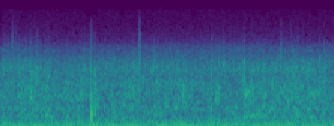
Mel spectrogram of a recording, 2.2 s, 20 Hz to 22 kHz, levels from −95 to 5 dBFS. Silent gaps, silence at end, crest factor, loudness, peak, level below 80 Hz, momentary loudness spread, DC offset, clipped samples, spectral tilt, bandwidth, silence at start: none; 0 s; 22 dB; -33 LUFS; -10 dBFS; -38 dBFS; 1 LU; under 0.1%; under 0.1%; -6.5 dB/octave; 9 kHz; 0 s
